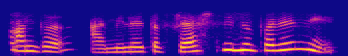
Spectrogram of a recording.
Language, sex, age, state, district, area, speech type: Nepali, female, 18-30, West Bengal, Darjeeling, rural, conversation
